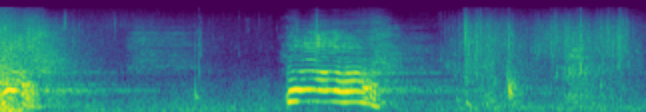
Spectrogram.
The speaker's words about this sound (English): just a little bit of the water moving as Will is brushing the water at his feet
